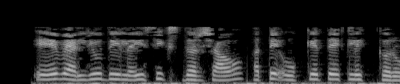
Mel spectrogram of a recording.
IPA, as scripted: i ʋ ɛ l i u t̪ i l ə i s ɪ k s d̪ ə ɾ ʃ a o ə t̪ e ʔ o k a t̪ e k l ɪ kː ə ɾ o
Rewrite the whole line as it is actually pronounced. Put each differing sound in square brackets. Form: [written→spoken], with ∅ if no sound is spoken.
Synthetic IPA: [i→e] ʋ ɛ l [i→j] u [t̪→d̪] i l ə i s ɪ k s d̪ ə ɾ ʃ a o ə t̪ e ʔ o k [a→e] t̪ e k l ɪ kː ə ɾ o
